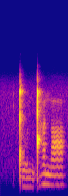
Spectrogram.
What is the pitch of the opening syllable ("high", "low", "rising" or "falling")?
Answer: low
